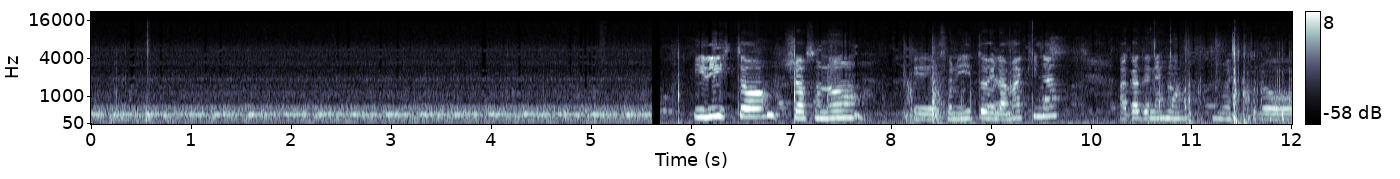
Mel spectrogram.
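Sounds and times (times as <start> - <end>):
bread machine motor humming: 0.0 - 5.6.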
